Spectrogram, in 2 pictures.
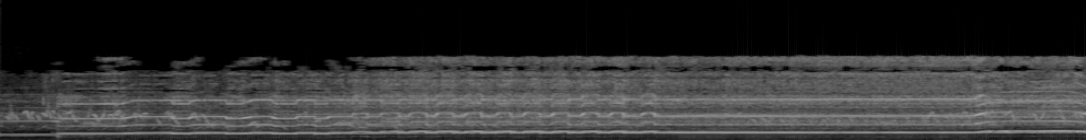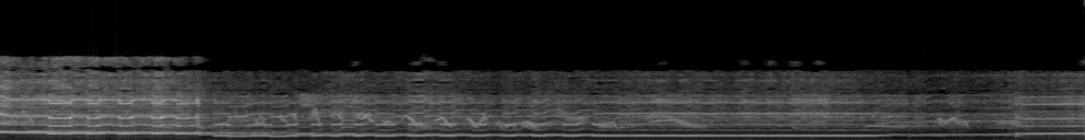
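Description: Soundtrack music: a solo flute melody ornamented with quick trills. It climbs to a held high note about halfway through, then steps back down and settles on a lower note near the end.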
